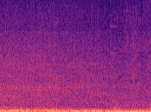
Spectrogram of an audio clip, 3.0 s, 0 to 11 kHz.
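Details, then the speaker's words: LS-swapped 1992 Dodge Dakota V8 after fitting a catch can, capping the throttle body and adjusting the idle screw, settling into a steady, deep idle rumble with no hunting, knocking or hiss. Owner believes it previously had a major vacuum leak. "I did make a little adjustment on the idle screw. I think it had a pretty major vacuum leak. It sounds good."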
